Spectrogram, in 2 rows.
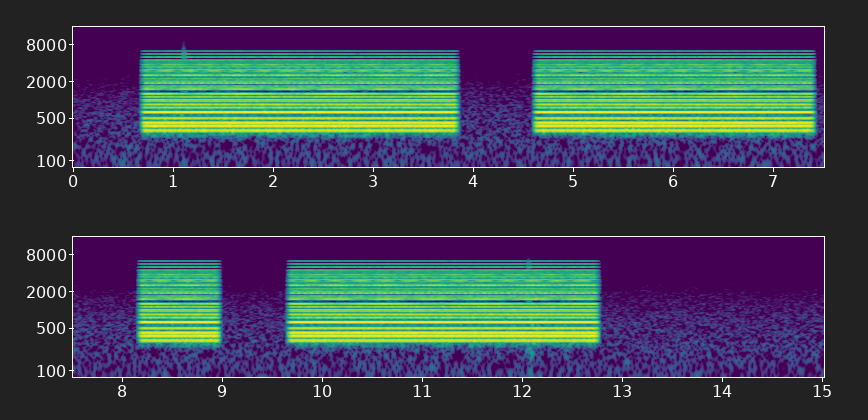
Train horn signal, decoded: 2 long, 1 short, 1 long

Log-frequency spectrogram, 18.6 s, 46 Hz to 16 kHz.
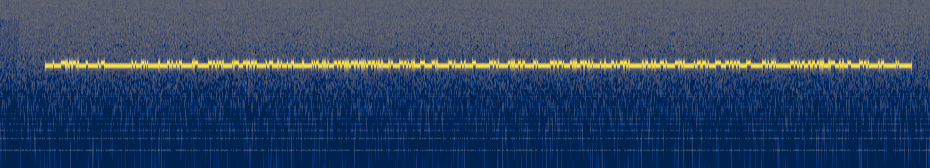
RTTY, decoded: VA4PWZ DE LA7SF R R FB JOHN. RIG HR 10 W, ANT LONG WIRE. WX

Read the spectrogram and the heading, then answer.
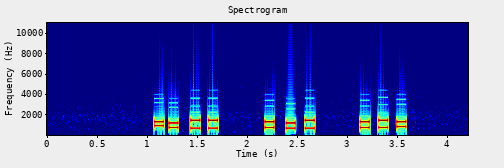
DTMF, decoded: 0433 513 568

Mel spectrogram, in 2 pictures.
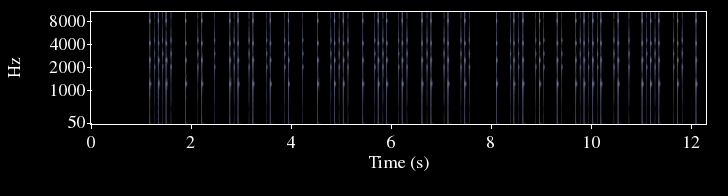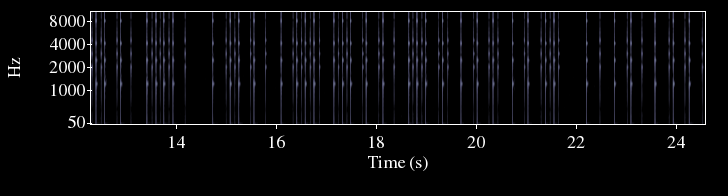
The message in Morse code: SM1DCP CE3FYV YB2FGZ …

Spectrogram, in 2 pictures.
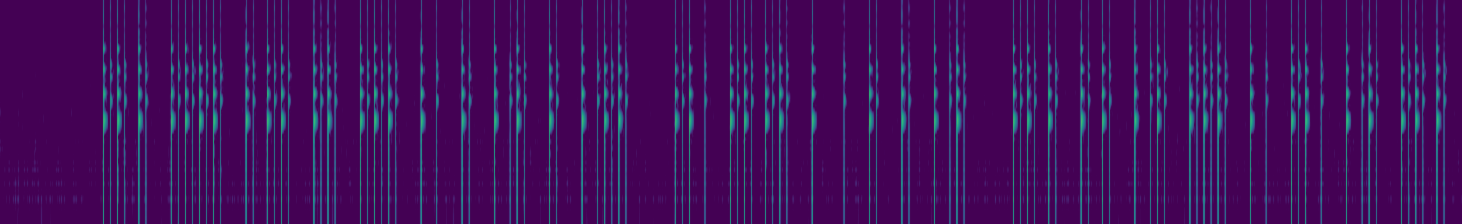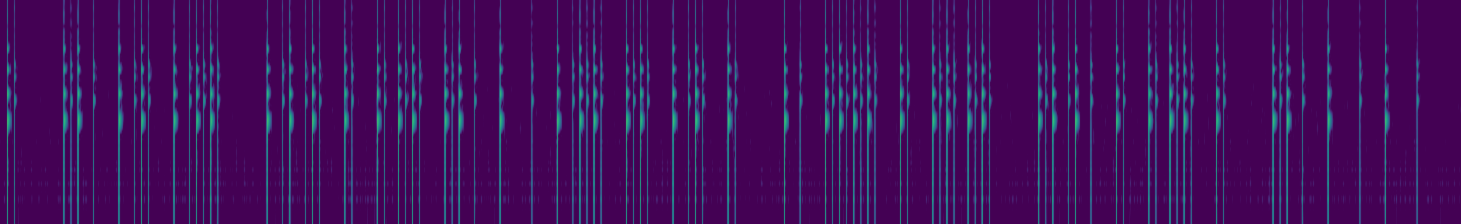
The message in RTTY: none

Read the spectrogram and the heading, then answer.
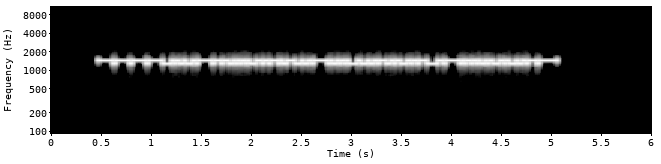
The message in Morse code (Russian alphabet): none

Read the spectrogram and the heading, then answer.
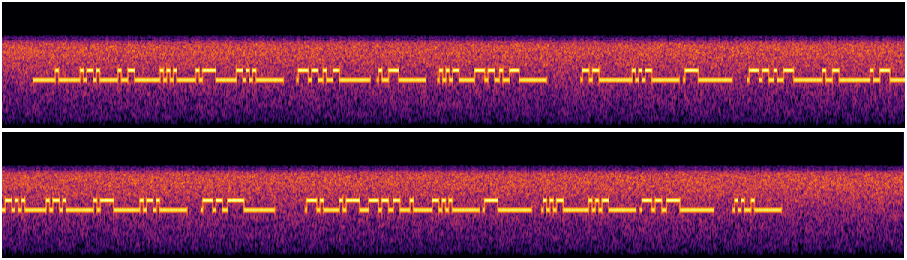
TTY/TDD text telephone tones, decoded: DWYER WAS ALSO AWARDED THE CROSS OF

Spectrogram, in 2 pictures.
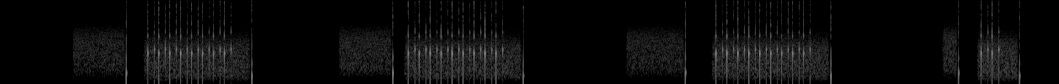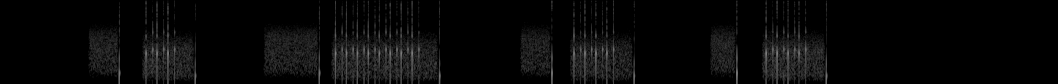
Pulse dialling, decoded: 8 9 9 2 3 8 4 4

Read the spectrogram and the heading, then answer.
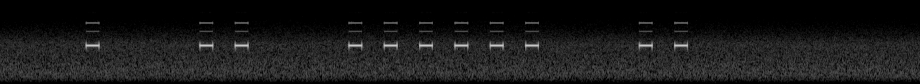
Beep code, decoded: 1-2-6-2

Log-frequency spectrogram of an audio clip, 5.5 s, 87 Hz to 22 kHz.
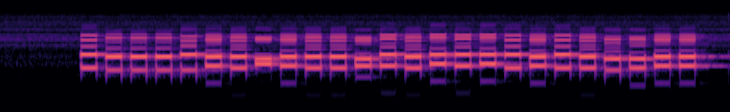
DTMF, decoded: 6222385*855795#9#68651488

